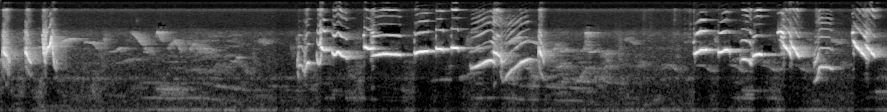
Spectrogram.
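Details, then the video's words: Oriental magpie-robin opening with sharp chipping notes, then two whistled phrases of steady clear tones, rising slurs and abrupt chips, with a faint low hum behind. "THE BIRD COPSYCHUS SAUCARIS VOICES MUCH LONG LIKE IN NATURE!"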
